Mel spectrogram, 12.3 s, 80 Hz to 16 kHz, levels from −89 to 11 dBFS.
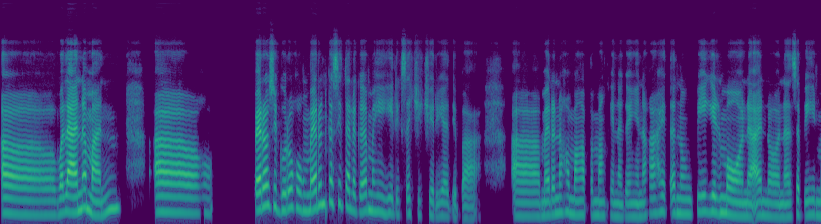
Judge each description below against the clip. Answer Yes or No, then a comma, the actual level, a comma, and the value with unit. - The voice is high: Yes, high, 205 Hz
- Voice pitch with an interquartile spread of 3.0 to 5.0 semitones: Yes, average, 3.8 semitones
